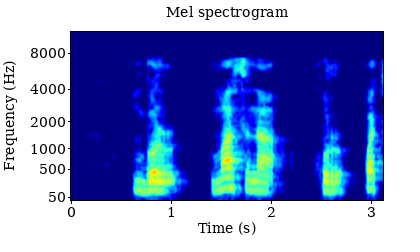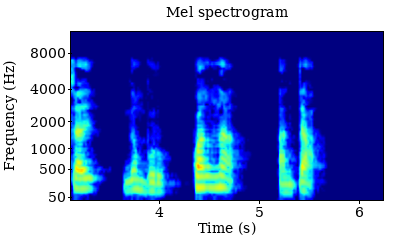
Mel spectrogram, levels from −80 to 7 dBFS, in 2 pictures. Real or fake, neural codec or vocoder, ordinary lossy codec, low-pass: fake; codec, 16 kHz, 2 kbps, FunCodec, trained on Chinese and English, 25 frames a second; MP3, 32 kbps; 7.2 kHz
